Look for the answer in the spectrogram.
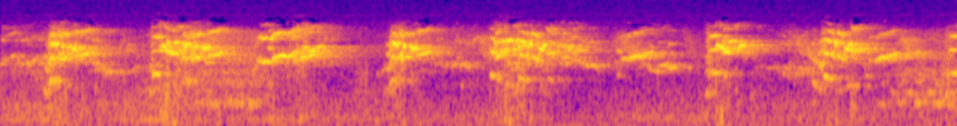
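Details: Several rainbow lorikeets give loud, rasping screeches in bursts of roughly half a second, about one every second, separated by brief quiet gaps.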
